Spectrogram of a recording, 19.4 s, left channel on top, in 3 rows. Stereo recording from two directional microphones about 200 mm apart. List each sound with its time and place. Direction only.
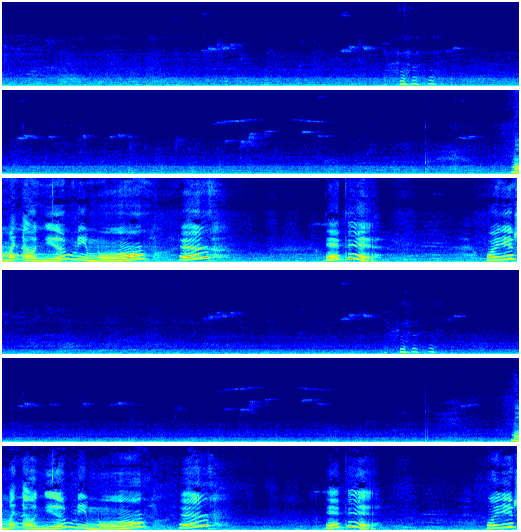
4.9 s a sound: centre (ahead or behind)
12.8 s speech: centre (ahead or behind)
16.9 s speech: centre (ahead or behind)
18.9 s a woman's voice: centre (ahead or behind)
